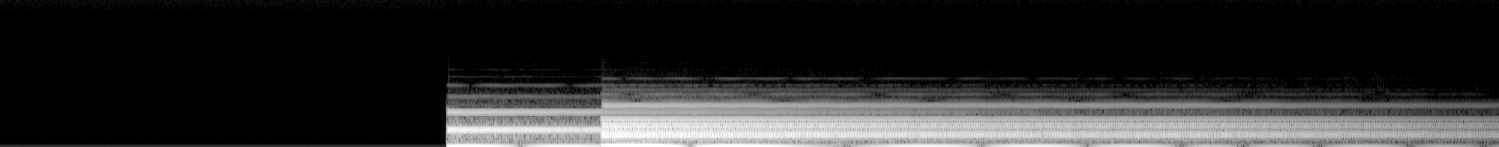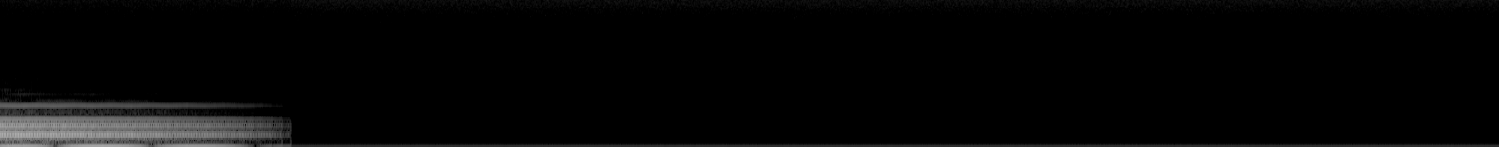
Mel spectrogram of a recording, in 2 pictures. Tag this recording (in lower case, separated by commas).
musical instrument, piano, keyboard (musical), music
